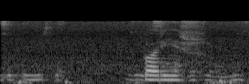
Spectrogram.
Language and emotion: Russian, neutral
